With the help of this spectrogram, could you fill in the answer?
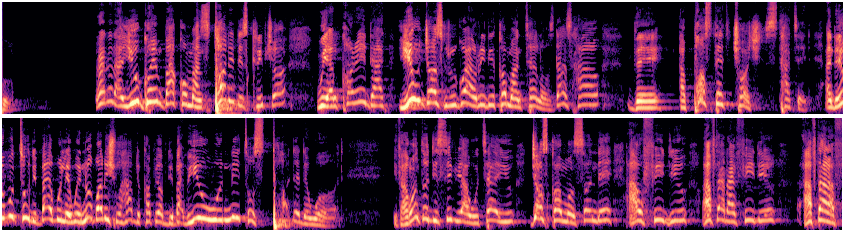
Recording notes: Sunday Service message preached. The senior pastor of Fountain of Love, RCCG Aberdeen, UK.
